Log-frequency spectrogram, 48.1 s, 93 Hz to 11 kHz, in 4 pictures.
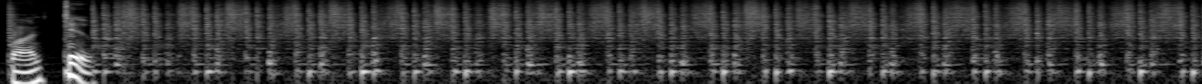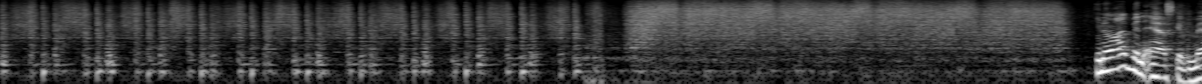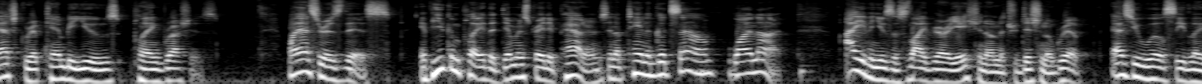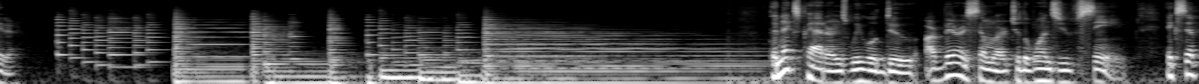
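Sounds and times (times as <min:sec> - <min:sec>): wire brushes on snare drum: 0:00.1 - 0:24.7
steady brush hiss: 0:01.0 - 0:26.1, 0:43.4 - 0:44.8.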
